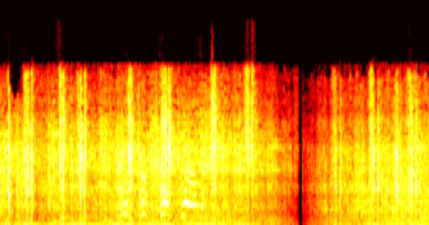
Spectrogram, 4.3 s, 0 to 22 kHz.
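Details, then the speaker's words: Predator 301cc single-cylinder pony motor belted to the PTO pulley cranks a 1926 Hart-Parr 16-30 tractor unstarted for over a decade; it chugs unevenly and labours, dips, then picks back up as the tractor starts for the first time. "so I made our Pony motor uh belted it up to the PTO pulley there and went to town"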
